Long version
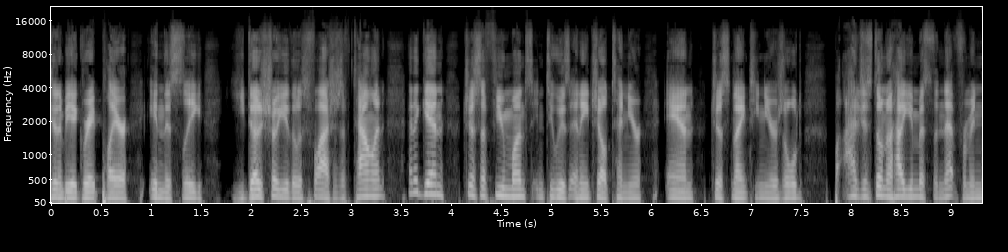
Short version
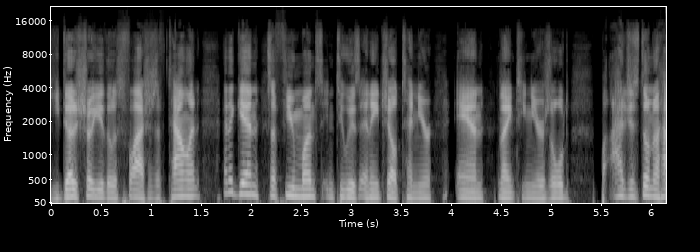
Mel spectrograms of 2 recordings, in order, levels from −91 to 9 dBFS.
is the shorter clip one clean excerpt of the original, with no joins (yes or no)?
no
